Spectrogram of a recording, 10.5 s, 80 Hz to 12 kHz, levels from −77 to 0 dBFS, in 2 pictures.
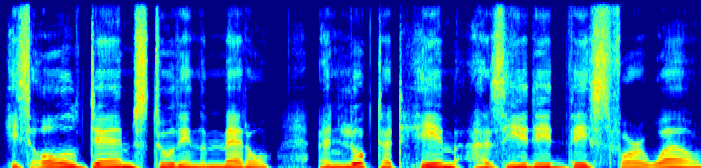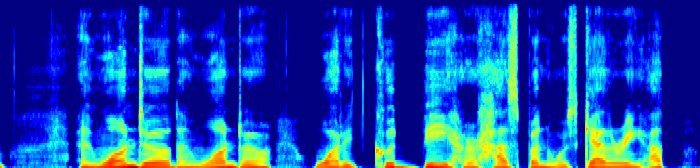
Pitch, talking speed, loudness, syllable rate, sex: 190 Hz, 175 wpm, -16 LUFS, 4.6 syllables/s, male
